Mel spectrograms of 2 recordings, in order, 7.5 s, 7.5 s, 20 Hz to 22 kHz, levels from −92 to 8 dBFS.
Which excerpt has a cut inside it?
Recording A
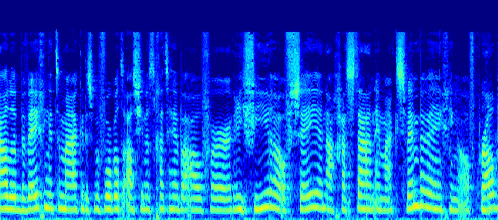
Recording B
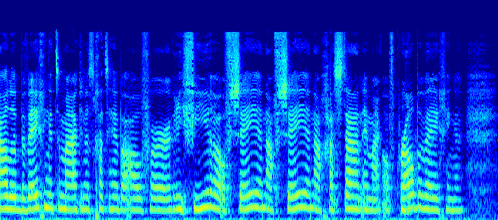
B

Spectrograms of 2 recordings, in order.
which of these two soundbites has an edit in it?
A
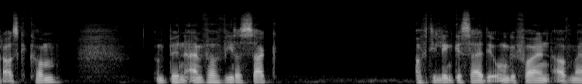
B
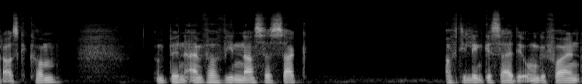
A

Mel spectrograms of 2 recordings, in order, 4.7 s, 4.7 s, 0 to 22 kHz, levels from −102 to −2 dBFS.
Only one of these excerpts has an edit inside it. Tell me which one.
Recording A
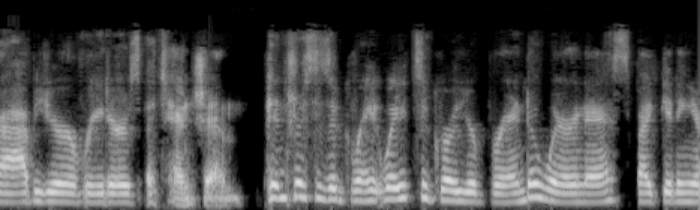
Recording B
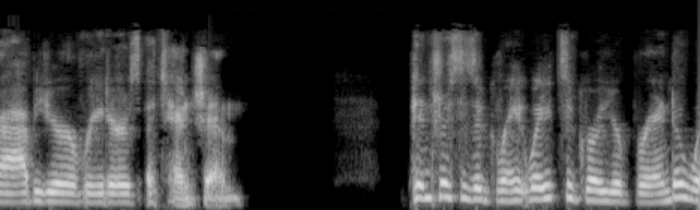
A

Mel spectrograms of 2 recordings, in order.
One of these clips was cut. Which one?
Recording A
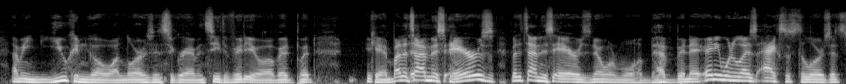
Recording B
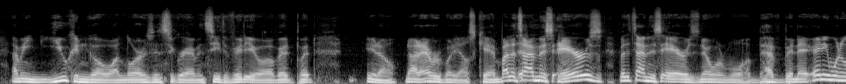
A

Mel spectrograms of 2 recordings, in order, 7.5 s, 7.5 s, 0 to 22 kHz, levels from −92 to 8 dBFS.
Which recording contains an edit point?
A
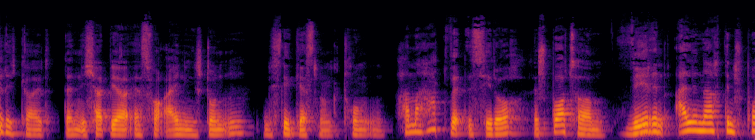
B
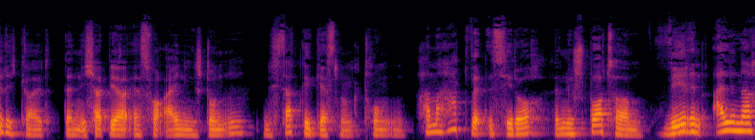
A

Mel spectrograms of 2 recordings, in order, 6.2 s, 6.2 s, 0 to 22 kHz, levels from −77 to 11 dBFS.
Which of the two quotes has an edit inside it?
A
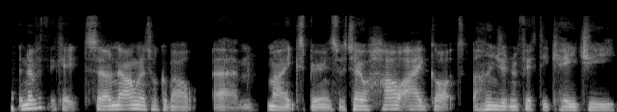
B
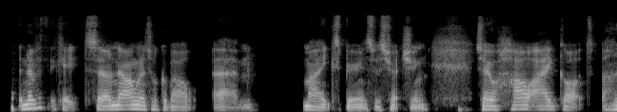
A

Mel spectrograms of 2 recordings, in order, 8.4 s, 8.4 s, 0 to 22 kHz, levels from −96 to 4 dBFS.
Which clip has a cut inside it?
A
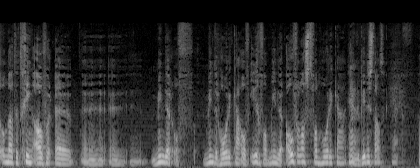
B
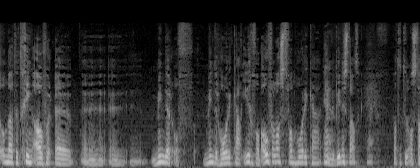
B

